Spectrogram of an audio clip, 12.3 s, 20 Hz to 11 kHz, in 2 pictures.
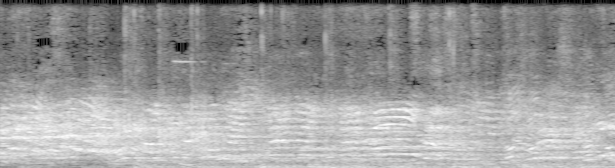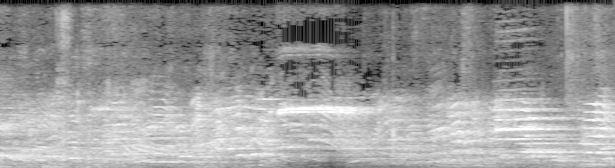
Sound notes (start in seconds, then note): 8.9 whistle blows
